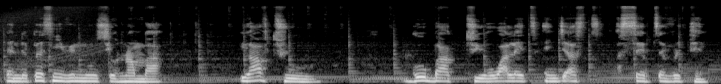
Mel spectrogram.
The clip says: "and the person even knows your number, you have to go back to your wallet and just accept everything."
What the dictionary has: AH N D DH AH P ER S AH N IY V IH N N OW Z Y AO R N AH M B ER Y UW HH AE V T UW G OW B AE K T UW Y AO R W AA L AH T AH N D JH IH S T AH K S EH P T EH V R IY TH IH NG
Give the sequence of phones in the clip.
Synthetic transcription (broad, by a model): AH N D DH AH P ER S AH N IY V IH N N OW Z Y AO N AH M B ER Y UW HH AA F T UW G OW B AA K T UW Y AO W AA L AH T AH N JH IH S T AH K S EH P T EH V R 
